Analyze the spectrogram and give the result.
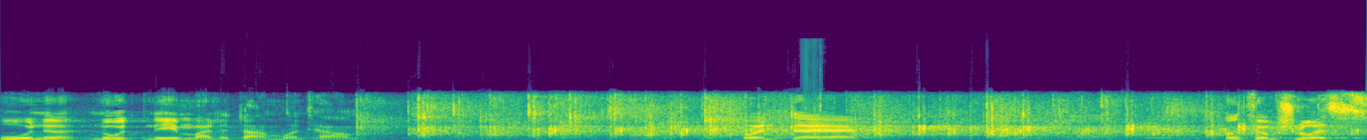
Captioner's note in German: Beifall bei der SPD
